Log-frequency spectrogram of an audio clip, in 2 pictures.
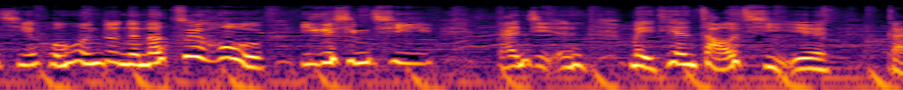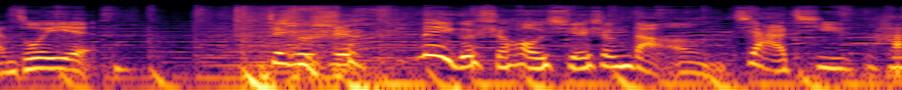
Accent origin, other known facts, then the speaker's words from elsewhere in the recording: Nanning, Guangxi, China; 比如说我老家广西南宁，基本上我们叫绿城嘛，一年四季都是绿的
